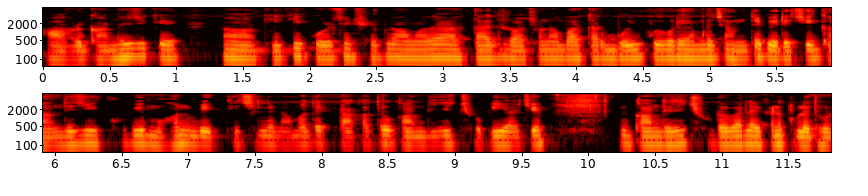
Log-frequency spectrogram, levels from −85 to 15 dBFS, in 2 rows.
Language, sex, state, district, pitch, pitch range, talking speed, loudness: Bengali, male, West Bengal, North 24 Parganas, 110 Hz, 105-115 Hz, 160 wpm, -33 LUFS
